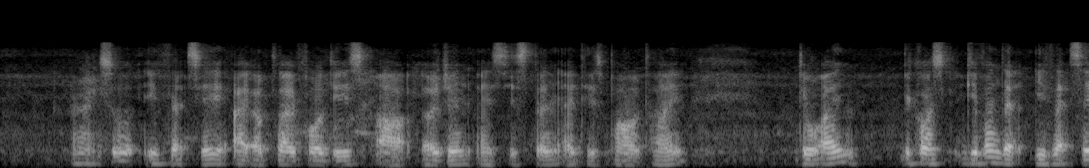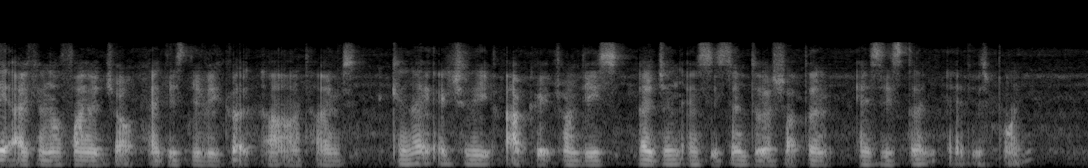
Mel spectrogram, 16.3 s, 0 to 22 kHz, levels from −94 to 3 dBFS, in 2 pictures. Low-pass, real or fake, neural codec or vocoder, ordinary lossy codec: none; fake; codec, 16 kHz, 4 kbps, FreqCodec, smaller model; none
